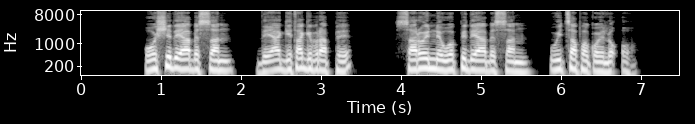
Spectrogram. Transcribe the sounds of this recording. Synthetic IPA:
ʔo̞ːʃːɪd̪ɛjaːbɛsːɐn | d̪ɛʔjaːɡɪt̪ɐɡɪbɾɐpːɛ | sɐɾɔjnːɛwɔpːɪd̪ɛjaːbɛsːɐn | ʊjt͡sːɐpɔkʼɔjlɔʔɔ

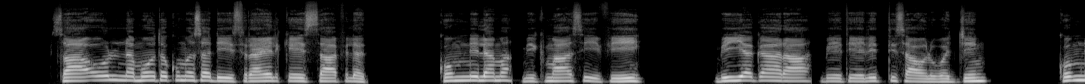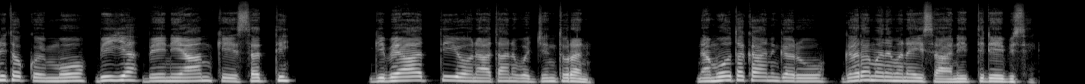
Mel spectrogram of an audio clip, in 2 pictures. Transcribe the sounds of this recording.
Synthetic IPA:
saːʔulnɐmo̞ːt̪̬ɐkʊmɐs̬ɐd̪iːɪsɾaːʔɛlke̞ːsːaːfɪlɐt̪ʊ̥ | kʊmnɪlɐmɐmɪkmaːsiːfɪ | bɪjːɐɡaːɾaːbe̞ːt̪eːlɪt̪ːɪsaːʔɔlwɐd͡ʒːɪŋ | kʊmnɪt̪ɔkːɔɪmːo̞ːbɪjːɐbe̞ːnɪjaːmke̞ːsːɐt̪ːɪ | ɡɪbɛʔaːt̪ːɪjo̞ːnaːt̪aːnwɐd͡ʒːɪnt̪ʊɾɐn | ɐmo̞ːt̪ɐkaːŋɡɐɾuːɡɐɾɐmɐnɐmɐnɐɪsaːniːt̪ːɪd̪e̞ːbɪsɛ̥

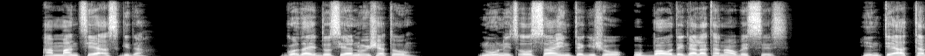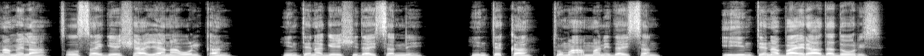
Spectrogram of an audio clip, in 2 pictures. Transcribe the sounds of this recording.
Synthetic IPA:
ʔɐmːɐnt͡sːɪjaːsɡɪd̪ɐ̰ | ɡɔd̪ɐjd̪ɔsɪjanʊɪʃɐt̪o̞ː | nuːnɪt͡sʼo̞ːsːaːhɪnt̪ːɛɡɪʃɔʊbːɐwɔd̪ɛɡɐlɐt̪ɐnɐwbɛsːe̞ːs | hɪnt̪ːɛɐt̪ːɐnɐmɛlɐt͡sʼo̞ːsːɐjɡe̞ːʃːɐːjːaːnaːwɔlkʼːɐn | hɪnt̪ːɛnɐɡe̞ːʃːɪd̪ɐjsːɐnːɛ | hɪnt̪ːɛkːɐt̪ʊmɐ̰ːmːɐnɪd̪ɐjsːɐn | ʔɪhɪnt̪ːɛnɐbɐjɾaːd̪ɐd̪o̞ːɾɪs

